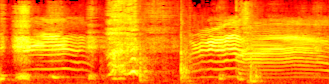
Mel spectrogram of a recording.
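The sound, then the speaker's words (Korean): A cat meows several times in quick succession, drawn-out and whiny, loud, with the cries running almost back to back and no one speaking. “고양이였어?”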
